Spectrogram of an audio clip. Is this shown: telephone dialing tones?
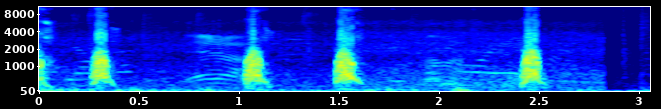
no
